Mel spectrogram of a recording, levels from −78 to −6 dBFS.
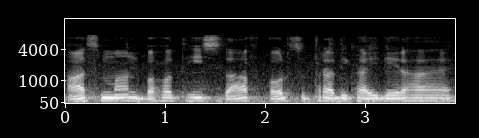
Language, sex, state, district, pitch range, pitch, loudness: Hindi, male, Madhya Pradesh, Katni, 115-125 Hz, 120 Hz, -16 LUFS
